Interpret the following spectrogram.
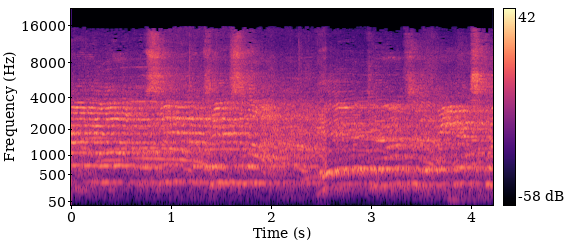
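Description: An announcer's voice over an arena public-address system, calling the race, with crowd noise in a large hall.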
